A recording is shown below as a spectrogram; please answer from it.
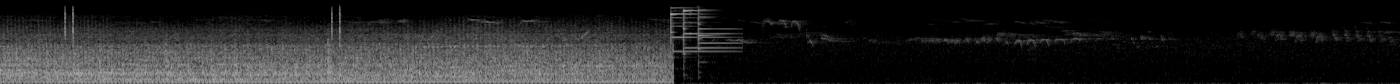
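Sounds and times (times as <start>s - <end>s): short high ringing tone: 6.7s - 7.5s
faint birds chirping: 7.4s - 14.0s
quiet outdoor ambience: 7.4s - 14.0s.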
